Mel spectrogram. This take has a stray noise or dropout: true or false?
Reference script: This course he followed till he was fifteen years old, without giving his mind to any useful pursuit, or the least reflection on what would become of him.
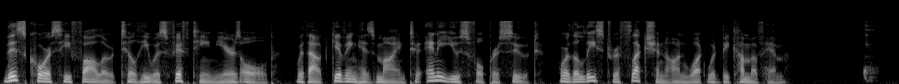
true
